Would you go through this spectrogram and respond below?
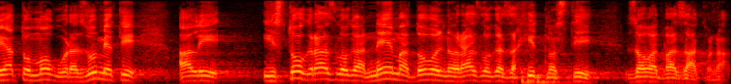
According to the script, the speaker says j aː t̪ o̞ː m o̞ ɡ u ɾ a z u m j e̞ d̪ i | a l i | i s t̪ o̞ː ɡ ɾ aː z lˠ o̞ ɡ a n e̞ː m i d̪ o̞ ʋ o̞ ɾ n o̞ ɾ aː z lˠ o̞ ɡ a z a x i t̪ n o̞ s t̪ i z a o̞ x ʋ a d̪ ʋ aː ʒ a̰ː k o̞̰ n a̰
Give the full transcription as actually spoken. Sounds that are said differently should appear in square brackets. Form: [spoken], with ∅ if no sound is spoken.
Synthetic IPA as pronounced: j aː t̪ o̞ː m o̞ ɡ u ɾ a z u m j e̞ [t̪] i | a l i | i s t̪ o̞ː ɡ ɾ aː z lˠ o̞ ɡ a n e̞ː m [a] d̪ o̞ ʋ o̞ [ʎ] n o̞ ɾ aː z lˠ o̞ ɡ a z a x i t̪ n o̞ s t̪ i z a o̞ [∅] ʋ a d̪ ʋ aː [z] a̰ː k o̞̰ n a̰

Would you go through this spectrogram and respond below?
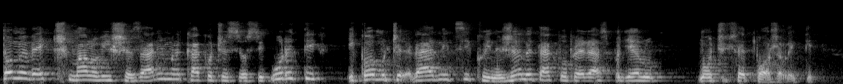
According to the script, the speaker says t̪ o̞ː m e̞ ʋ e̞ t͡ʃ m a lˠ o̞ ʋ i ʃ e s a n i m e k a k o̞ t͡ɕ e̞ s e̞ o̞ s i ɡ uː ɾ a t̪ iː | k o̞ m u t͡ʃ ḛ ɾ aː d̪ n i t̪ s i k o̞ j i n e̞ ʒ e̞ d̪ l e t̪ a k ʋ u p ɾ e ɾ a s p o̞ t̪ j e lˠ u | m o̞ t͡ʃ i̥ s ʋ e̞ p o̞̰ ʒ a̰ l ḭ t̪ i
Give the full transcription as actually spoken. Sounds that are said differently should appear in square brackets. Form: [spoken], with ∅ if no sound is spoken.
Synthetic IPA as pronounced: t̪ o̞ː m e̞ ʋ e̞ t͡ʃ m a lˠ o̞ ʋ i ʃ e [z] a n i m [a] k a k o̞ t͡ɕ e̞ s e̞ o̞ s i ɡ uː ɾ a t̪ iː | k o̞ m u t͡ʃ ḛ ɾ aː d̪ n i t̪ s i k o̞ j i n e̞ ʒ e̞ [∅] l e t̪ a k ʋ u p ɾ e ɾ a s p o̞ [d̪] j e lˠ u | m o̞ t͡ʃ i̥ s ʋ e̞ p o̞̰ ʒ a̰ l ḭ t̪ i

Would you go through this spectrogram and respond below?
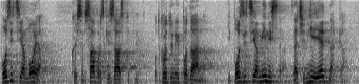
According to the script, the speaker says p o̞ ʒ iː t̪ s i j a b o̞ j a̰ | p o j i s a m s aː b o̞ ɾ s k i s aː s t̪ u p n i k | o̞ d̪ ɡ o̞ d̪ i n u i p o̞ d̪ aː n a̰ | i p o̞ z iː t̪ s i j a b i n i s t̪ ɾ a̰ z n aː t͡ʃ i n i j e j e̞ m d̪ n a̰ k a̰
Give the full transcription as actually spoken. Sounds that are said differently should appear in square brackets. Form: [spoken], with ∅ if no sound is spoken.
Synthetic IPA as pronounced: p o̞ [z] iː t̪ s i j a [m] o̞ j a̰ | [k] o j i s a m s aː b o̞ ɾ s k i [z] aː s t̪ u p n i k | o̞ d̪ ɡ o̞ d̪ i n u i p o̞ d̪ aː n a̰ | i p o̞ z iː t̪ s i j a [m] i n i s t̪ ɾ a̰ z n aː t͡ʃ i n i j e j e̞ [∅] d̪ n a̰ k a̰

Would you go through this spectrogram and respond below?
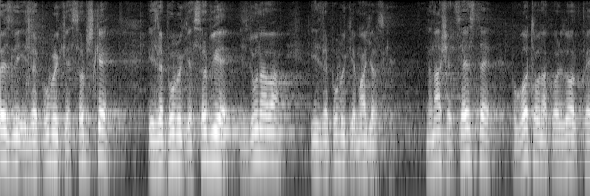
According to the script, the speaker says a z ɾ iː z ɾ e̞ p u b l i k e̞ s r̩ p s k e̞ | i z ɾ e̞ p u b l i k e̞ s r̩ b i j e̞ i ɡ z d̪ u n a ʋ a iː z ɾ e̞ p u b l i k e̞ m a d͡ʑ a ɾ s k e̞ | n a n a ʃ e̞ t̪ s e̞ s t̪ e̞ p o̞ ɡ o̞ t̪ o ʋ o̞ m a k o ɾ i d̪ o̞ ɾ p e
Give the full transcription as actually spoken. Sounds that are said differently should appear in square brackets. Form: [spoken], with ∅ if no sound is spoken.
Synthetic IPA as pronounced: [e] z [l] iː z ɾ e̞ p u b l i k e̞ s r̩ p s k e̞ | i z ɾ e̞ p u b l i k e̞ s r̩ b i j e̞ i [∅] z d̪ u n a ʋ a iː z ɾ e̞ p u b l i k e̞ m a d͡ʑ a ɾ s k e̞ | n a n a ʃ e̞ t̪ s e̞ s t̪ e̞ p o̞ ɡ o̞ t̪ o ʋ o̞ [n] a k o ɾ i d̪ o̞ ɾ p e

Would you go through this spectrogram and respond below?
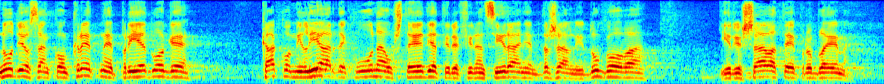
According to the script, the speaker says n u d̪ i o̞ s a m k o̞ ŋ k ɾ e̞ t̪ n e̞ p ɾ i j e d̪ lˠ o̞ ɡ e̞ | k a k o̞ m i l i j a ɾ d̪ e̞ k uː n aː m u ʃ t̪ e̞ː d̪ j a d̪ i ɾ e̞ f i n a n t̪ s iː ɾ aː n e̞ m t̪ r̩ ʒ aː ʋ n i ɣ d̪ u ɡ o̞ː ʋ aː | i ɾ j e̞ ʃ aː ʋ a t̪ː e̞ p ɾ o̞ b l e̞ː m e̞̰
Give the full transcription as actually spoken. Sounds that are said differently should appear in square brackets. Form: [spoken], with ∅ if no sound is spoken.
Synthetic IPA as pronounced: n u d̪ i o̞ s a m k o̞ ŋ k ɾ e̞ t̪ n e̞ p ɾ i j e d̪ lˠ o̞ ɡ e̞ | k a k o̞ m i l i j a ɾ d̪ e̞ k uː n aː [∅] u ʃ t̪ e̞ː d̪ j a [t̪] i ɾ e̞ f i n a n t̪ s iː ɾ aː [ɲ] e̞ m [d̪] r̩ ʒ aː ʋ n i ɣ d̪ u ɡ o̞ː ʋ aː | i ɾ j e̞ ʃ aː ʋ a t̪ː e̞ p ɾ o̞ b l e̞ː m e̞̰

